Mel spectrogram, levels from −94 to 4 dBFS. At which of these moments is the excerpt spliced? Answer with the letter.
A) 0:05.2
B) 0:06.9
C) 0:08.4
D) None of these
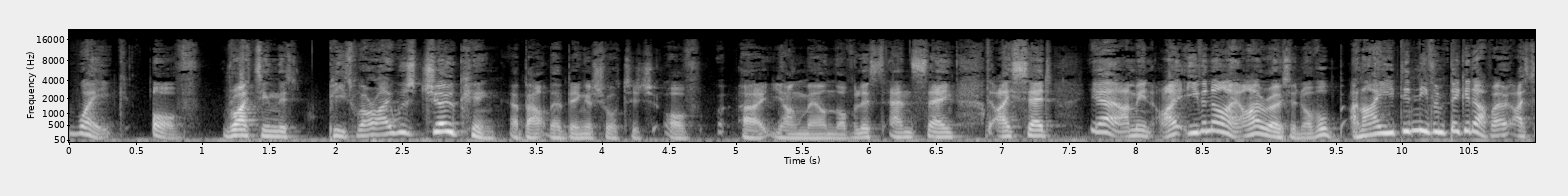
B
